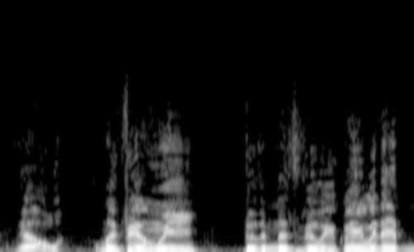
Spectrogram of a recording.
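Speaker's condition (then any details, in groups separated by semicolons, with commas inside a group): Spastic quadriplegia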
